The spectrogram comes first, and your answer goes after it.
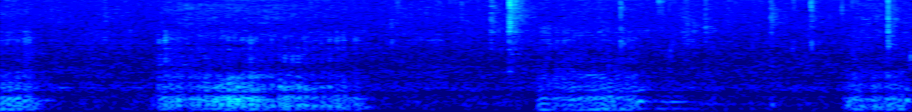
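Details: Fergie, a female beagle, growls while guarding her bone: low rumbling growls in four bursts of about half a second to a second each, separated by short pauses, in a quiet indoor room.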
